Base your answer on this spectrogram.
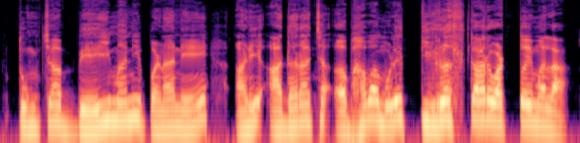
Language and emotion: Marathi, disgusted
